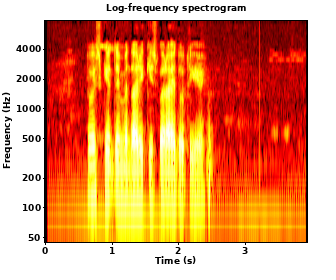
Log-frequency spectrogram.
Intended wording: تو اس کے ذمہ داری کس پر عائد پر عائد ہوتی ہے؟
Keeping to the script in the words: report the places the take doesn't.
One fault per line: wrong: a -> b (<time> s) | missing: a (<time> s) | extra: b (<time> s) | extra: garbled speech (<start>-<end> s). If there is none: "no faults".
wrong: کے -> کی (0.8 s)
missing: پر عائد (2.0 s)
